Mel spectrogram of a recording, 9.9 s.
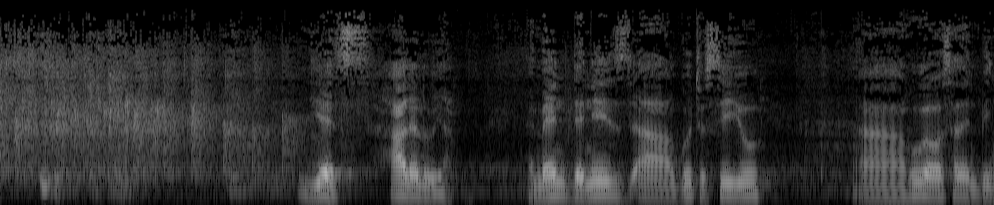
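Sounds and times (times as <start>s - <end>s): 
audience giving a hand clap: 0.0s - 3.6s
speech: 0.4s - 0.8s, 3.0s - 4.6s, 5.3s - 7.7s, 8.5s - 9.9s.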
